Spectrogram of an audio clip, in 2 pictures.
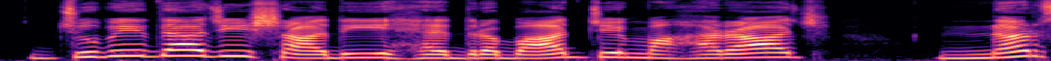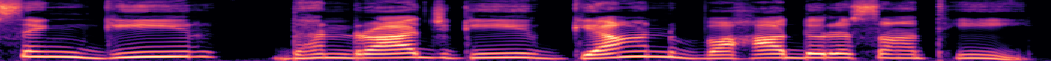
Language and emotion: Sindhi, neutral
